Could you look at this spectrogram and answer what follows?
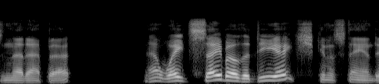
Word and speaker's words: Sabo: And Rhodes quickly ahead to the left-handed hitting Wade Sabo, S-A-B-O. There's no silent letters in Sabo.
